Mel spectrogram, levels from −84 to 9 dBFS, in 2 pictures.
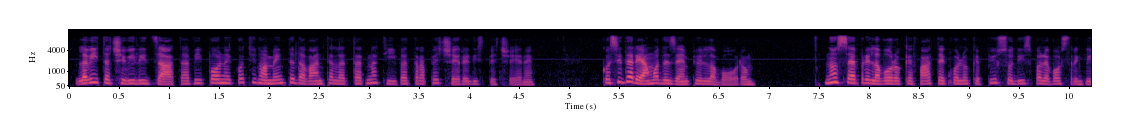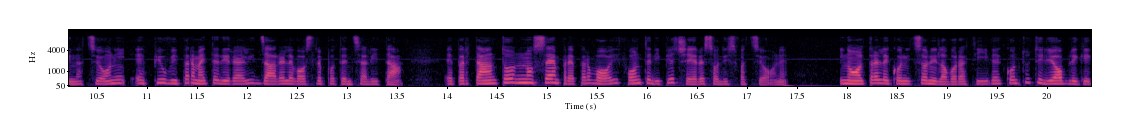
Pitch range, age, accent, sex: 170-220 Hz, 40-59, native, female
